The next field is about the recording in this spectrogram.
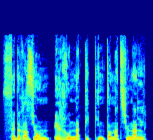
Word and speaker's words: Fédération Aéronautique Internationale: Så enligt FAI, Fédération Aéronautique Internationale.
